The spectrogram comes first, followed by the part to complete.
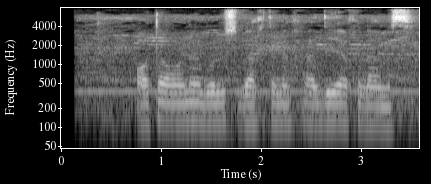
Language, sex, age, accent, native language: Uzbek, male, 25-34, Samarqand, Uzbek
